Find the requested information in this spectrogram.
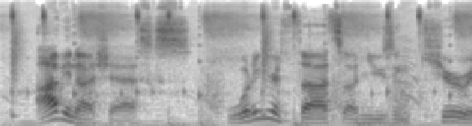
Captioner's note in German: Voice-over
